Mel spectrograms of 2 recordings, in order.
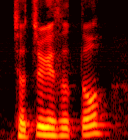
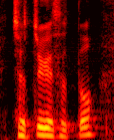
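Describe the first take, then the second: No difference in how they are said.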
